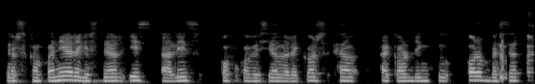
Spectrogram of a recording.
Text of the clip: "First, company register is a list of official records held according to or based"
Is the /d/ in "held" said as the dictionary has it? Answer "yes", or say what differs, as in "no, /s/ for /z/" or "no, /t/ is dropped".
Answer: no, /d/ is dropped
